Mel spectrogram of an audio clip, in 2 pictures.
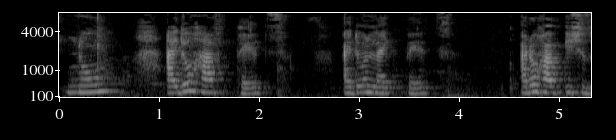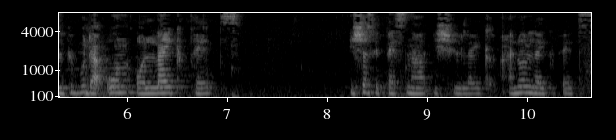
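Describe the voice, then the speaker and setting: A young woman's mid-range, somewhat mellow voice carries a Nigerian accent as she vlogs casually to camera. Between answers to questions, she makes informal asides. The recording, made indoors in a family living room, has clear household noise behind it.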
